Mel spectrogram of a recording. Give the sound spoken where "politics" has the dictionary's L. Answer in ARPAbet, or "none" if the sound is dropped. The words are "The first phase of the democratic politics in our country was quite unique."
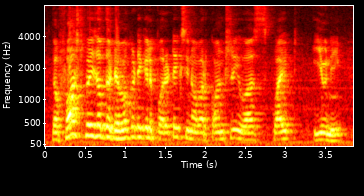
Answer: L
